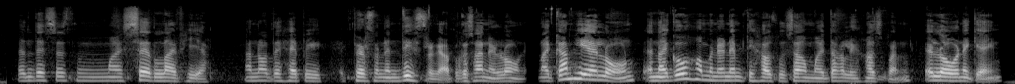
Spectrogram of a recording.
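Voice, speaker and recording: In a Spanish accent, a woman with a fairly low pitch speaks at a fairly quick pace with ordinary pitch variation on a very clean recording with a silent background. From Chile. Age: 80s+. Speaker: umbrella maker. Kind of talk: interview. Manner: halting.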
